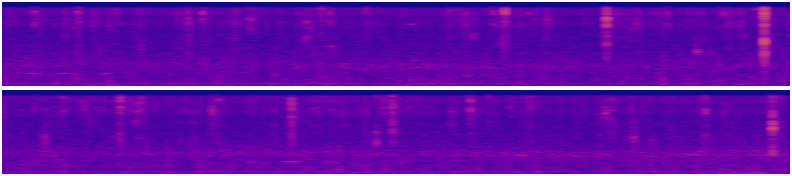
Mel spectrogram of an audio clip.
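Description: Wood fire crackling: sharp, irregular pops over a low steady rumble, the loudest pop a little under four seconds in.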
